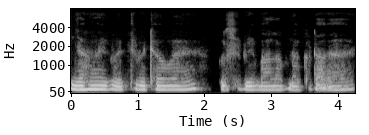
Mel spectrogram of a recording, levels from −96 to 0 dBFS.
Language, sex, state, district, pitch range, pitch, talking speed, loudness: Hindi, male, Bihar, Jamui, 125-140 Hz, 130 Hz, 180 wpm, -22 LUFS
